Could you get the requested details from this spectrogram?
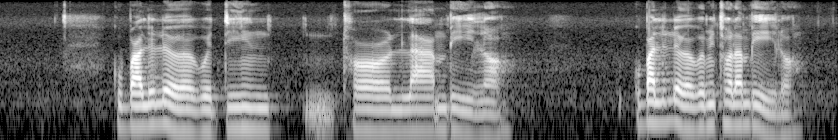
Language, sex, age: Swati, male, 23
